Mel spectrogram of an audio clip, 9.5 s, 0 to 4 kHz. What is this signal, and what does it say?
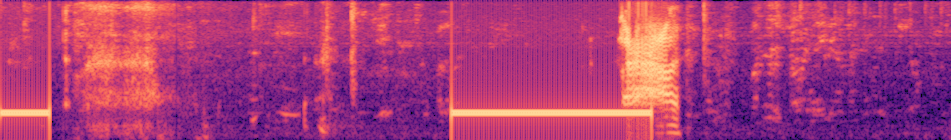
Ringback tone (North America), 440 + 480 Hz.
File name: CENTRAL MABE / out xquenda.trinidad - .68414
